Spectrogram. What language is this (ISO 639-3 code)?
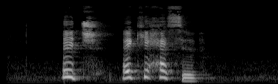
kab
